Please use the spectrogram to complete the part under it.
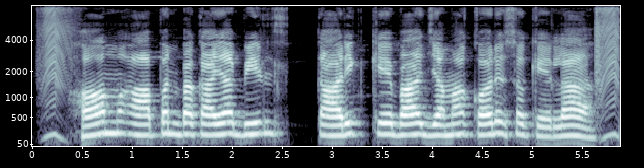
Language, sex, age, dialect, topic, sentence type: Bhojpuri, male, 25-30, Southern / Standard, banking, question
